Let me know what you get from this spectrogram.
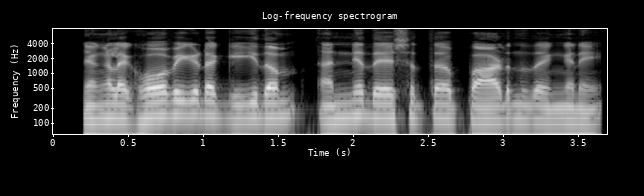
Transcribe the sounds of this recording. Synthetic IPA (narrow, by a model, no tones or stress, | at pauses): ɲɐŋːɐɭeɡʱo̞ːʋijuɽe̞ɡiːðɐmɐnjɐd̪e̞ːɕɐt̪ːɨpaːɽunːɐðɨeŋːɐne̞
